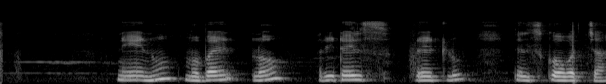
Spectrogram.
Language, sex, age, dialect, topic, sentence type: Telugu, female, 51-55, Southern, agriculture, question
